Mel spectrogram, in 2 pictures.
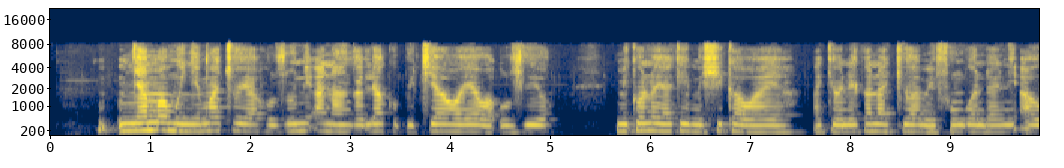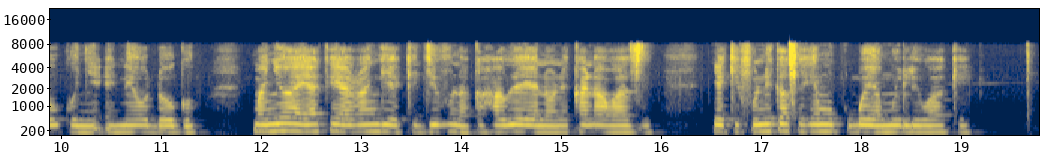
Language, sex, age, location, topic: Swahili, female, 18-24, Nairobi, government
